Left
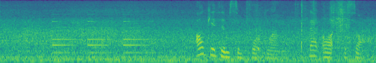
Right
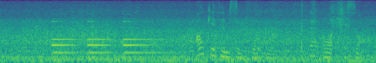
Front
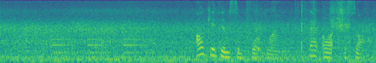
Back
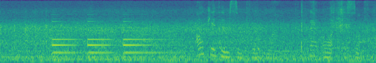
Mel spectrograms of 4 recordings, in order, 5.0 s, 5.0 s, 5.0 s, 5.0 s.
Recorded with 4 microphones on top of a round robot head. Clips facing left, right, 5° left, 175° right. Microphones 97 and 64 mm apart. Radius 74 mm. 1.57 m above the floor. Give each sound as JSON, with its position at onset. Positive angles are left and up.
{"t": 0.7, "sound": "a piano", "azimuth_deg": -150}
{"t": 2.6, "sound": "a woman speaking", "azimuth_deg": 50}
